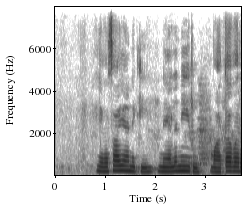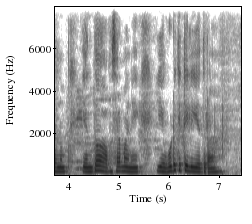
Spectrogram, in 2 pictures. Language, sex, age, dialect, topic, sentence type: Telugu, female, 18-24, Utterandhra, agriculture, statement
